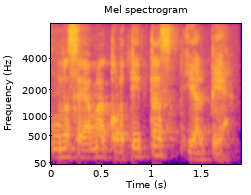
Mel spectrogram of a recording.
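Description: A man's voice: mid-range voice, a little fast. A man in his fifties with a Mexican accent, hosting a casual interview in a familiar, joking way. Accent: Mexican Spanish. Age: 50s. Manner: joking, familiar, laughs easily. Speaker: host.

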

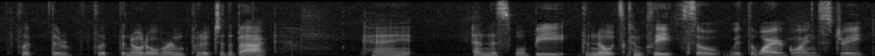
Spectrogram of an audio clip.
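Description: Middle-aged woman with a cold, low gravelly voice, calmly walking you through a craft, dry close sound. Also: a little slow, dry recording. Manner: calm, patient, explanatory. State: hoarse from a cold. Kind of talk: step-by-step craft instruction. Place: indoors at a work table.

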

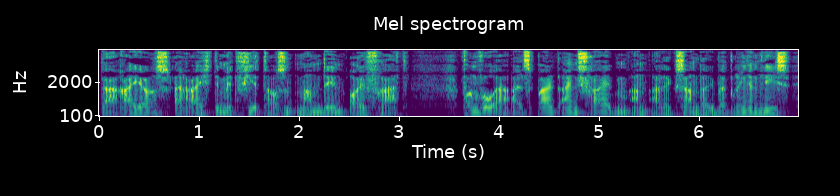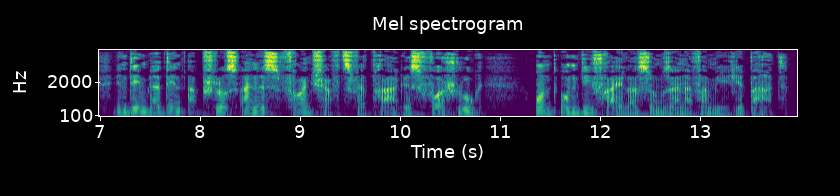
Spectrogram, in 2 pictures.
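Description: Extremely deep, gravelly male narrator. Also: lively intonation, measured pace, a bit bright, dry recording, muffled recording. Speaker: documentary narrator. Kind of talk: scripted history narration.

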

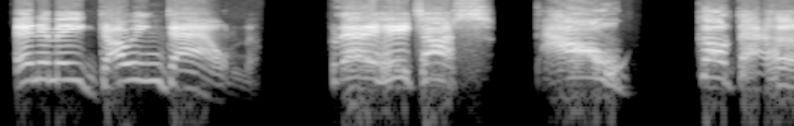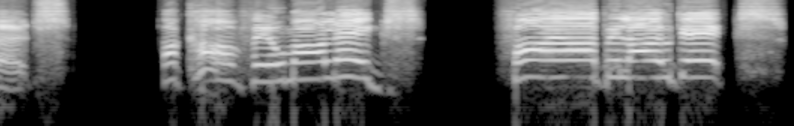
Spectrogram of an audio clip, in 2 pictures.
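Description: An actor playing a dutiful, proper British naval ensign in a video game, with clipped, formal military phrasing. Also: male voice, very high-pitched, gravelly, sharp tone, smooth, dry recording, full character voice. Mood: grimly satisfied, then alarmed, shouting. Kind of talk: military unit voice lines.

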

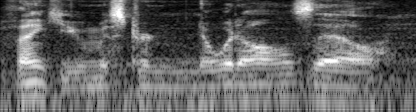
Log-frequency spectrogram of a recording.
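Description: A man voicing an aloof, sullen young mercenary with terse, deadpan lines in an amateur game fandub. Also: low voice, a little slow, a little hiss or hum. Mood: dry, detached.

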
